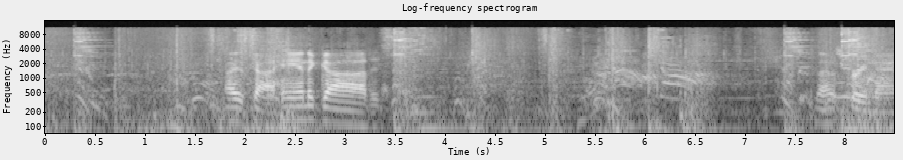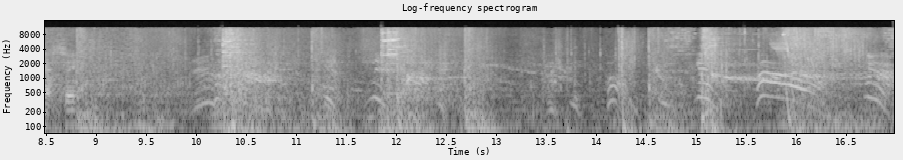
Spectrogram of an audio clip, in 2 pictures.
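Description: Punches and kicks land with heavy thuds in a fast fight.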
